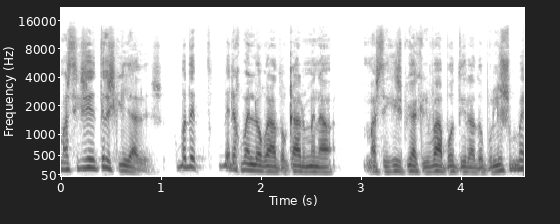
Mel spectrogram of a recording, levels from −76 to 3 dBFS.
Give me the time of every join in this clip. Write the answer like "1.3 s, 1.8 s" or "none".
1.5 s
